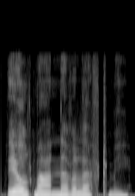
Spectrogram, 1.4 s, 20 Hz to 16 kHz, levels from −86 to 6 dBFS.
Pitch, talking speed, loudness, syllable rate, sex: 215 Hz, 265 wpm, -16 LUFS, 5.9 syllables/s, female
